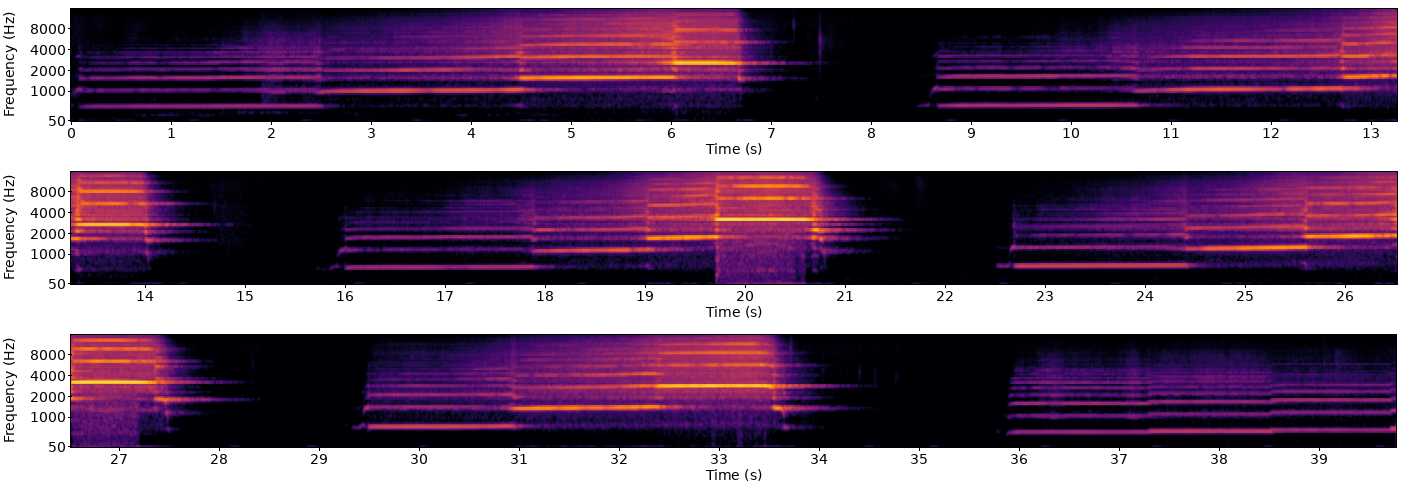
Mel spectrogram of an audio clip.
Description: flauta tubular occidente

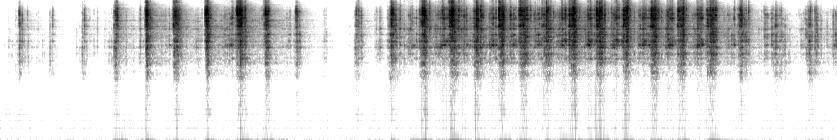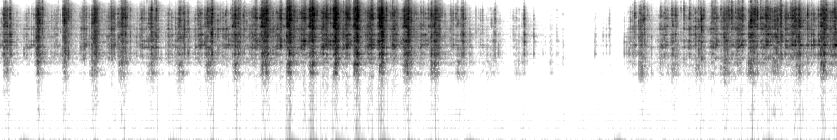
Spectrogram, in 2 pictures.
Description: maraca en efigie femenina

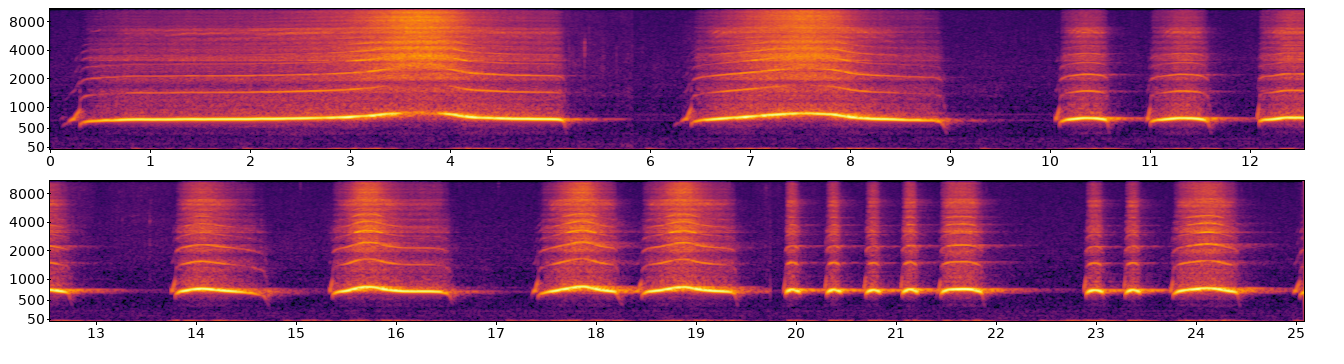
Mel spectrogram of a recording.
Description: silbato efigie

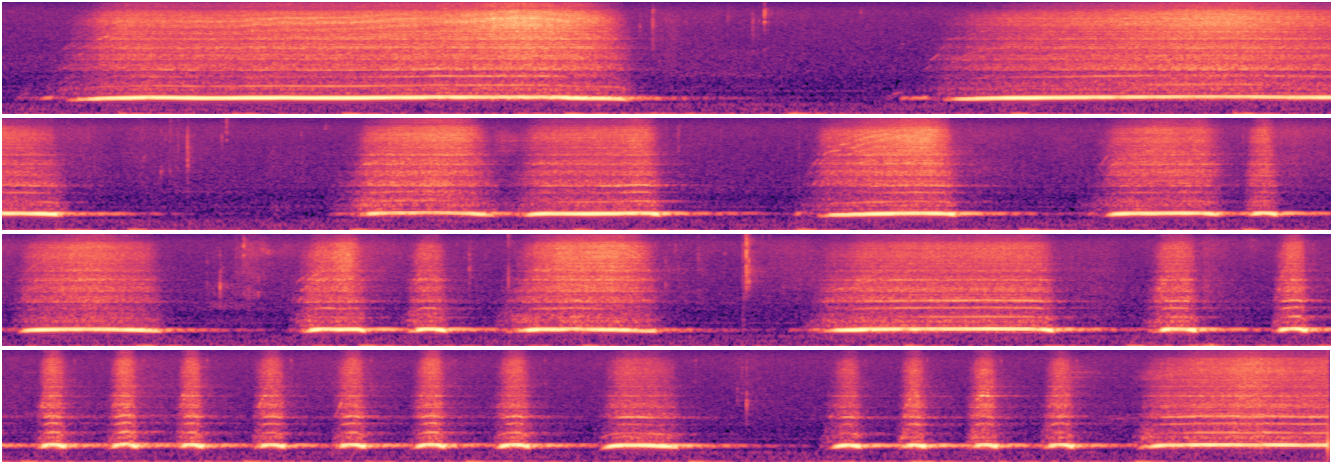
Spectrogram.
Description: silbato efigie

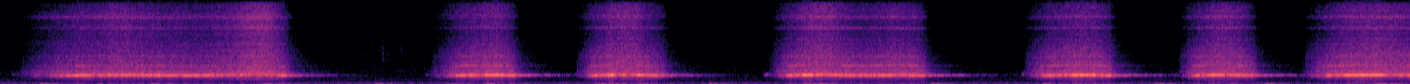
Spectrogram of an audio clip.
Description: silbato en efigie zoomorfa

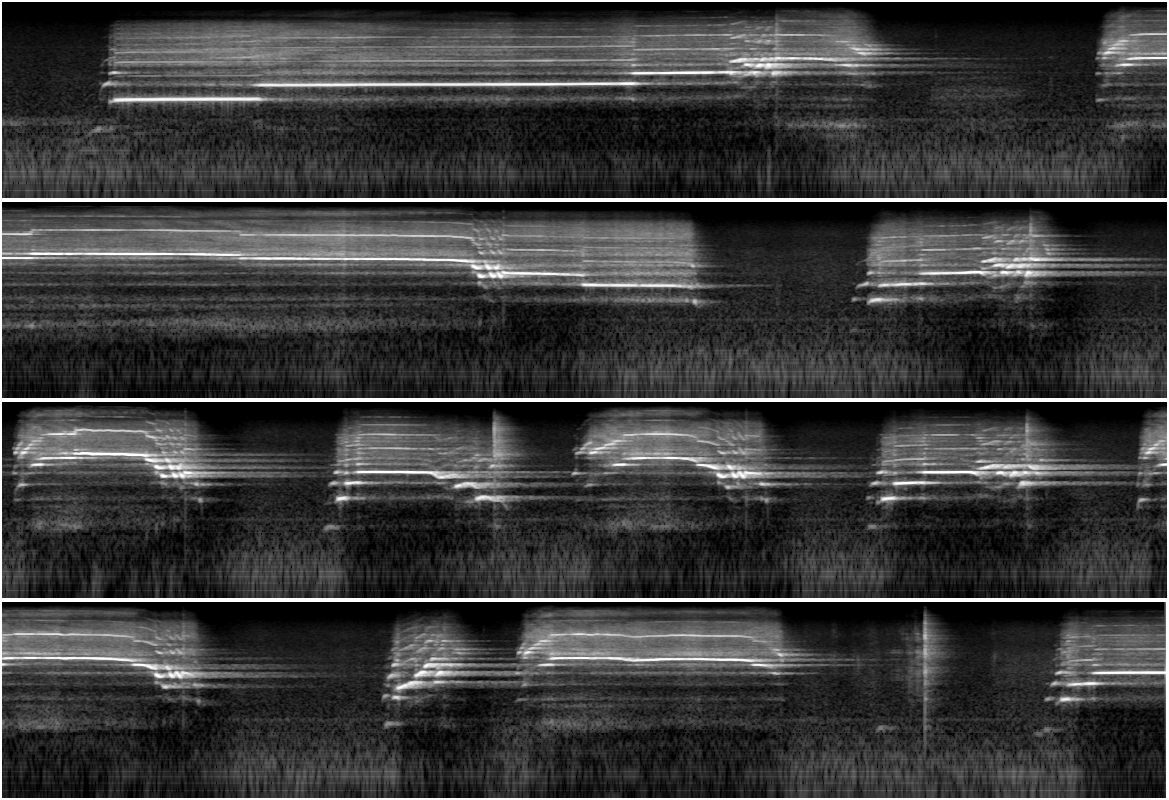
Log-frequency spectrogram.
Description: flauta de embolo

